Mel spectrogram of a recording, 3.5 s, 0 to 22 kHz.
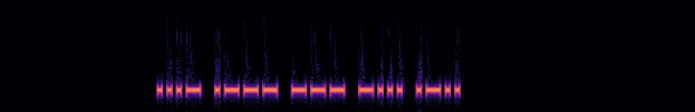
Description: Morse code, heard as a keyed tone, about 53 wpm, 700 Hz. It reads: VJOBL
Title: Code Groups - 5 Letters - 50wpm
